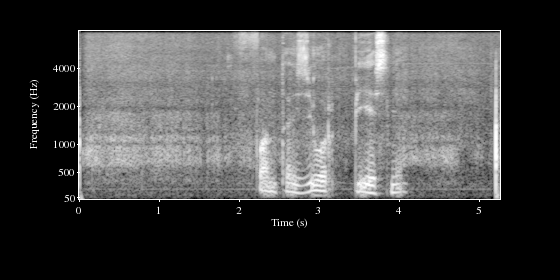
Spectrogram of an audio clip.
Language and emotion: Russian, sad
